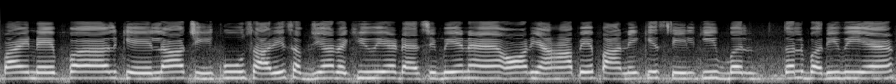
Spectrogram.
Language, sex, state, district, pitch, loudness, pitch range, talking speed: Hindi, female, Rajasthan, Bikaner, 280 Hz, -11 LUFS, 270-290 Hz, 140 wpm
